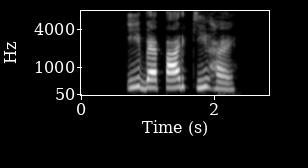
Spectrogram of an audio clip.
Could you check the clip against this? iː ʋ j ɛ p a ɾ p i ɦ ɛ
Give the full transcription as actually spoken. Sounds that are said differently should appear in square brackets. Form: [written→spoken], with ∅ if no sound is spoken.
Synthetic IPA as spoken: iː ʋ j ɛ p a ɾ [p→k] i ɦ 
